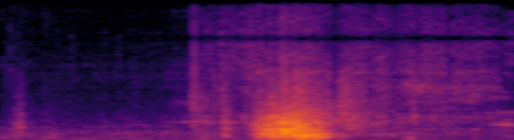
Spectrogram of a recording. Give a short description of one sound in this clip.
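Leafy plants rustle loudly as someone pushes through them.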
